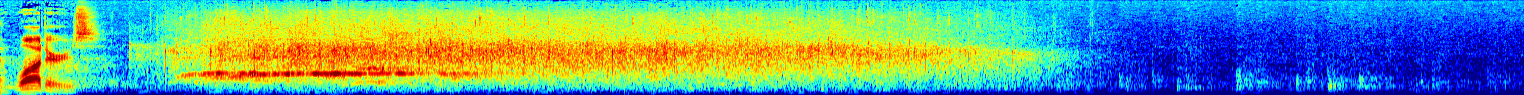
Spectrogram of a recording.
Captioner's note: applause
